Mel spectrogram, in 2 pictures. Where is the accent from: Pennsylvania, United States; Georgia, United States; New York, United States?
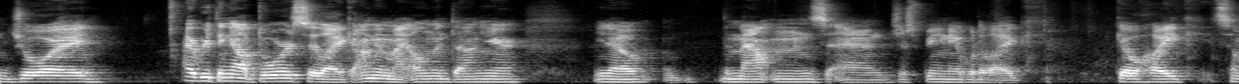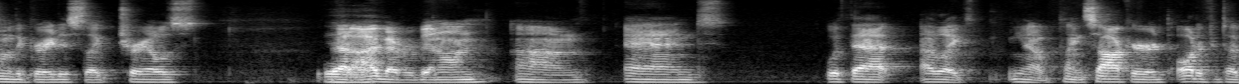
Pennsylvania, United States; Hershey; moved away as an adult; also born or lived in Baltimore / South Florida / State College, Pennsylvania; now in Asheville, United States; I was born and raised in Hershey, Pennsylvania.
